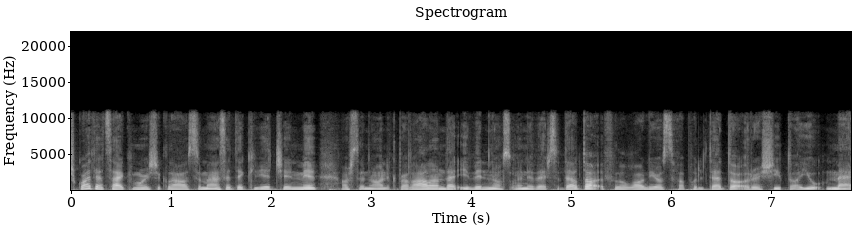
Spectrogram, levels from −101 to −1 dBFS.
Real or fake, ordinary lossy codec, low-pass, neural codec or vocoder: fake; MP3, 96 kbps; 10.8 kHz; codec, 24 kHz, 0.9 kbps, WavTokenizer, small release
